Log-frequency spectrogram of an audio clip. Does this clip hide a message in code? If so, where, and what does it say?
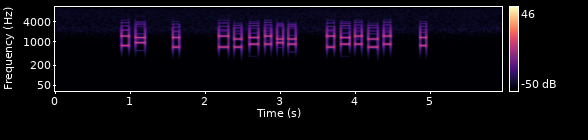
Yes: DTMF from 0.9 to 4.9 s, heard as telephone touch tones, dialled by hand, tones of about 100 ms. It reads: 60 2 3189*7 38919 5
